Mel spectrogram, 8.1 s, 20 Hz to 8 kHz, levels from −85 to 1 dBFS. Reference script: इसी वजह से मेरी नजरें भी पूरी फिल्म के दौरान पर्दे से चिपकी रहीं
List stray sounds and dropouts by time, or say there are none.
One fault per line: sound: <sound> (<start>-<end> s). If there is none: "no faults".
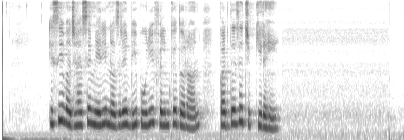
no faults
